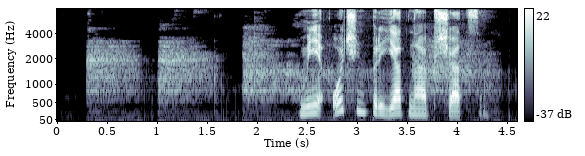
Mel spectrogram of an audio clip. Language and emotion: Russian, neutral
